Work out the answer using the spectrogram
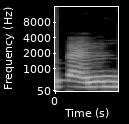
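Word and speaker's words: ptyalin: और नाम है जिसको पटाइन कहा जाएगा पी साइलेंट होता है हम इसको टाइलन भी प्रोनाउंस करते हैं इसका फंक्शन है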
